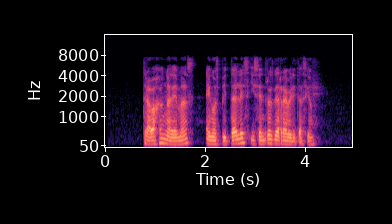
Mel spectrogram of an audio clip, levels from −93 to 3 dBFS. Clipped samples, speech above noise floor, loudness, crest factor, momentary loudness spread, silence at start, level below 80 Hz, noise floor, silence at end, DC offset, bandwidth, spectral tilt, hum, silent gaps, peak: under 0.1%; 55 dB; -20 LUFS; 18 dB; 11 LU; 0.75 s; -60 dBFS; -74 dBFS; 0.75 s; under 0.1%; 7.8 kHz; -6.5 dB/octave; none; none; -2 dBFS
